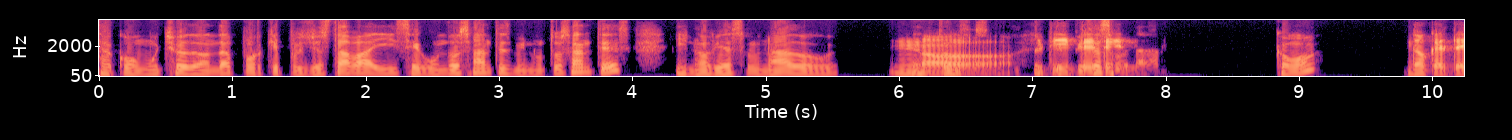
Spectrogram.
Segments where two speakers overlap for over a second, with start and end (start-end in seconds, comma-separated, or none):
6.1-7.8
